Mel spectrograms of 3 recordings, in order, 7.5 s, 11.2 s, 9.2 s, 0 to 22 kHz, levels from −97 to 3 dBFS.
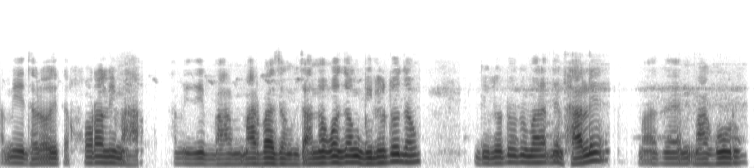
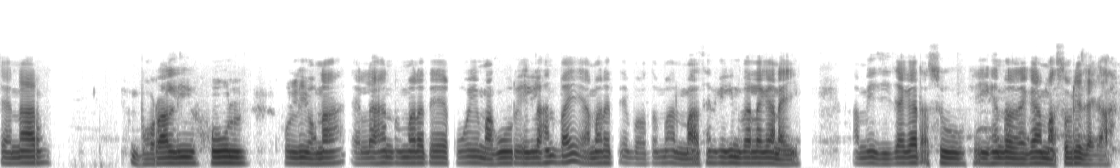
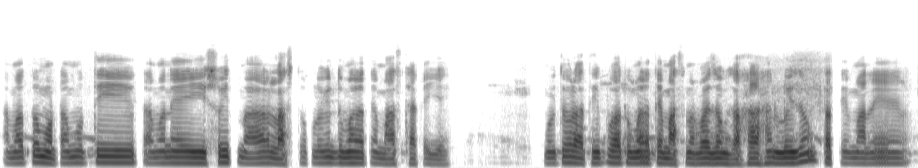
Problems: background sounds at intervals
